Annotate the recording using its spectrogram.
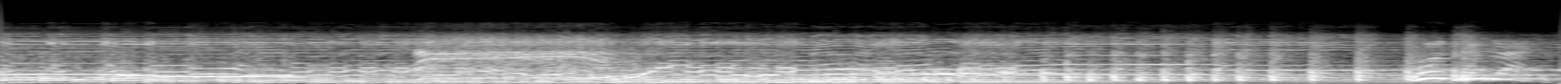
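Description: Live rock band playing, led by electric guitar with bass underneath. A quick run of sharp hits comes near the end.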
